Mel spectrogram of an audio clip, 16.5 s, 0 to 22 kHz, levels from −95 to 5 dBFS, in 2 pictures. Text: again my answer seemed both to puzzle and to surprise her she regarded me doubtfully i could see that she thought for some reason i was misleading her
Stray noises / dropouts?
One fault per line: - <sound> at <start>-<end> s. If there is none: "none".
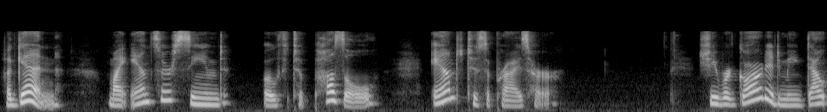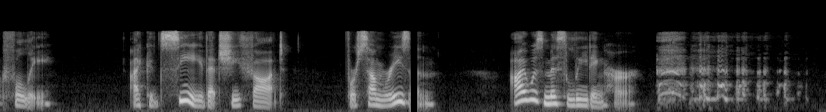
- dropout at 12.4-12.5 s
- laugh at 14.8-16.4 s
